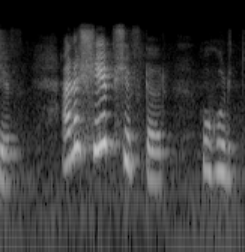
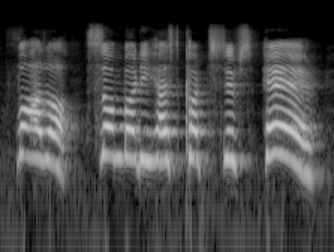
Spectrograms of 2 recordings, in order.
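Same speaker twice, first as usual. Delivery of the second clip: louder, urgent report; stormy Thor; 4 semitones higher, 5 dB louder than usual. Acted. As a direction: burst in on his father. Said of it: "Thor stormed up".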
